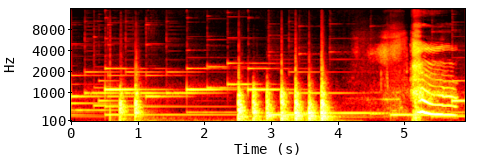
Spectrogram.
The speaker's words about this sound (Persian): همه به سمت خونه جوجه تیغی دویدند. صدای کوبیدن به در بلند شد.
